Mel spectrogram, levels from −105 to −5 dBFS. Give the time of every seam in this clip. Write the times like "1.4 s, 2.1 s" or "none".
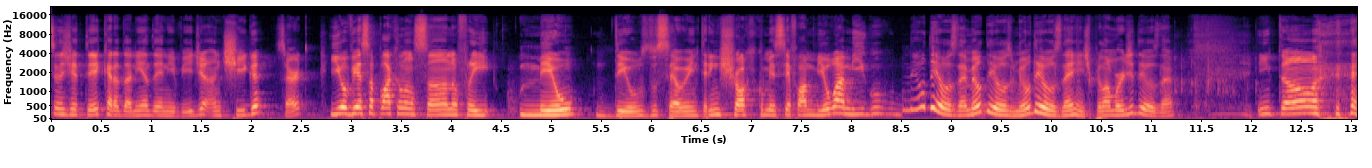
2.7 s, 8.5 s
